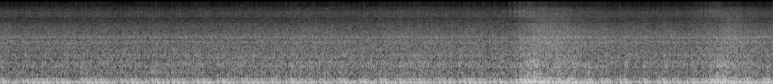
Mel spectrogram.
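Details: 1969 Triumph TR6 vintage British motorcycle, pilot jet cleaned and pilot air screw turned in half a turn for a richer starting circuit; after a cold start the twin gives an even, steady low putter with no misses, knocks or hunting: normal idle.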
